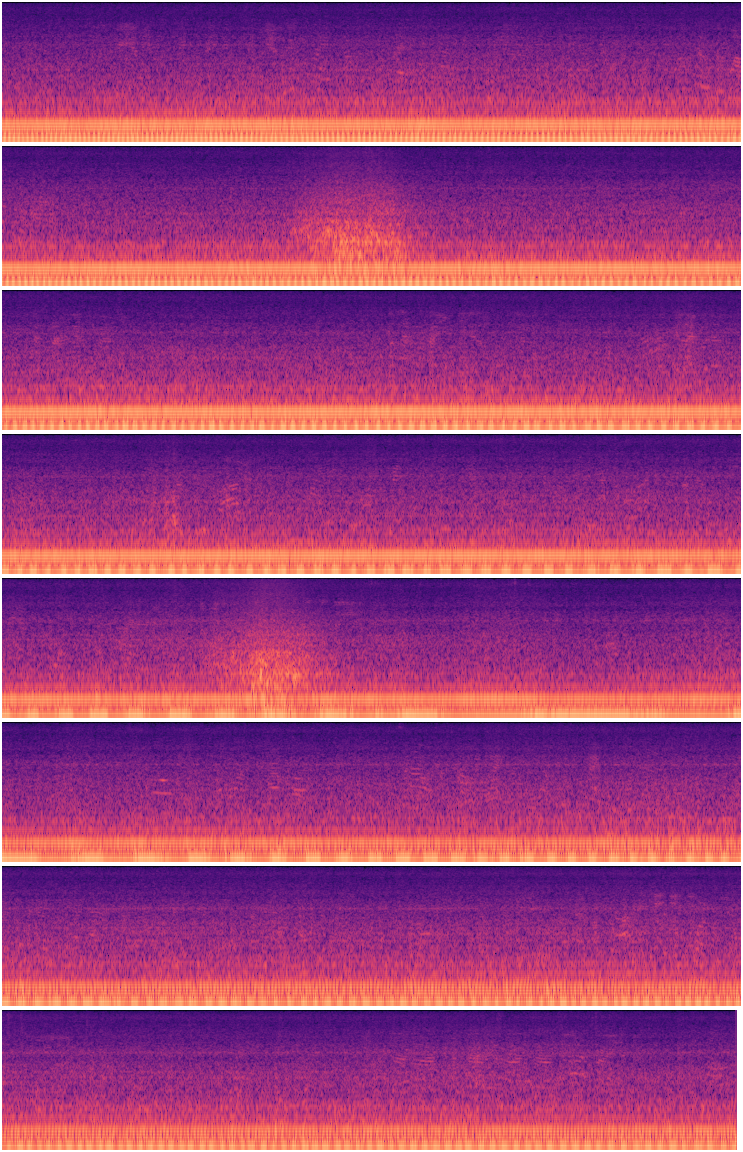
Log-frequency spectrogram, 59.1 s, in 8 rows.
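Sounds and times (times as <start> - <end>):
diesel engine drone: 0.0 - 59.0
train interior drone: 9.6 - 12.9, 28.5 - 34.7
brief rush of noise: 10.0 - 12.2, 31.1 - 33.6.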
